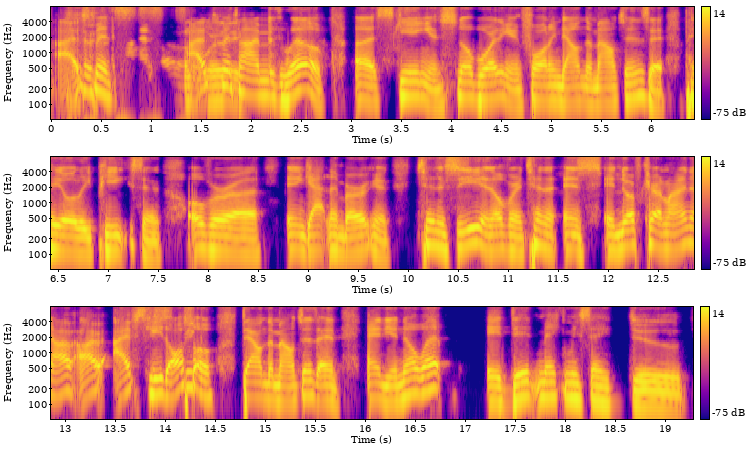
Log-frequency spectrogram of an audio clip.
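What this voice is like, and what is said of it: Put-on stuck-up accent. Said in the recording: “He speaking like a awesome. Speaker like a he have a sticker stuck up in his ass. ... Don't interrupt my accent”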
